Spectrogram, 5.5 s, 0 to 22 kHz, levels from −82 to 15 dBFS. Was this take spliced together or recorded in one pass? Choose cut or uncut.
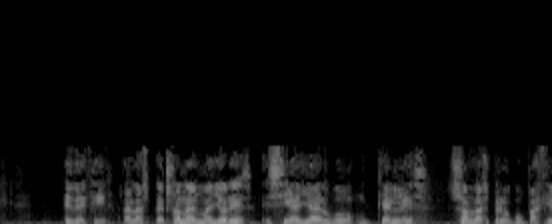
cut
